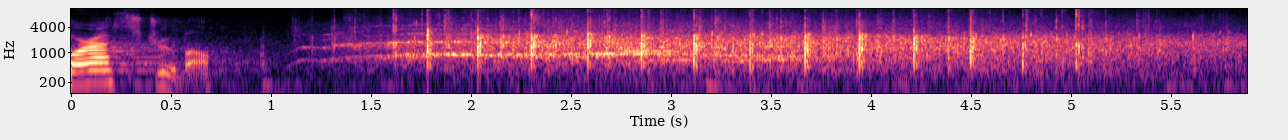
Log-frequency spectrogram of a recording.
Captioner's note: audience cheering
